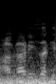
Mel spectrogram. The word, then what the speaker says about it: 東崎: たいと思います東咲きと書いて上がりですがまぁガールということで上がり酒でございます教育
